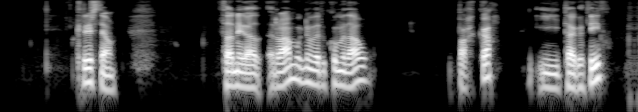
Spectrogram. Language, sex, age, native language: Icelandic, male, 40-49, Icelandic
